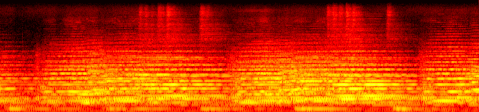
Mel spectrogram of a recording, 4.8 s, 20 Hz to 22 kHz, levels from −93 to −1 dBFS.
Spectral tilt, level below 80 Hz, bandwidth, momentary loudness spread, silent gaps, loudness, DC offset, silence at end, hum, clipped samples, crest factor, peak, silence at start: -4.5 dB/octave; -56 dBFS; 19 kHz; 8 LU; none; -24 LUFS; under 0.1%; 0 s; none; under 0.1%; 14 dB; -10 dBFS; 0 s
